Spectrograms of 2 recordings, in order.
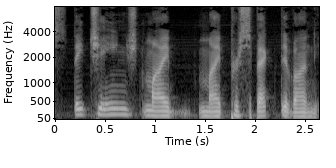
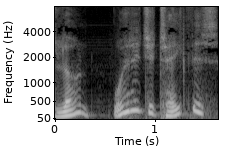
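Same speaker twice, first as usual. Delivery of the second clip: put-on English accent, pitched up; 6 semitones higher than usual. Retelling what Steve said about the photo: English accent imitating Steve. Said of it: "I'm just trying to be English".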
